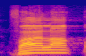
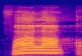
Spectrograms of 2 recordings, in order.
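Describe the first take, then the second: Both takes have the same delivery.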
